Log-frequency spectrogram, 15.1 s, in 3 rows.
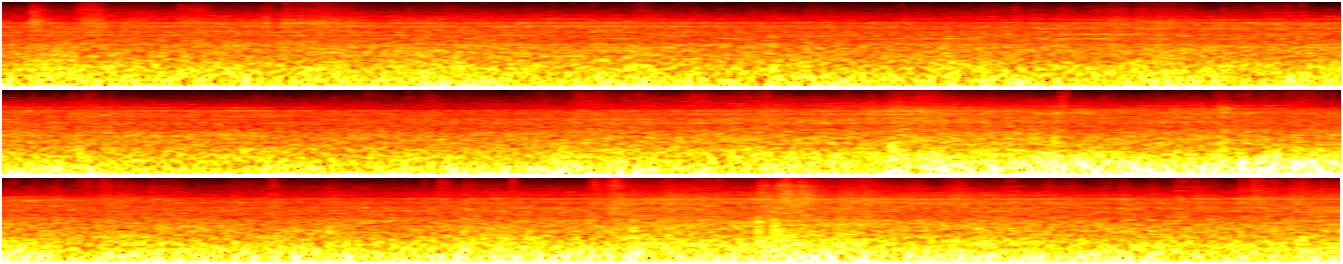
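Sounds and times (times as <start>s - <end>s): steel wheels rumbling on rail: 0.0s - 15.0s.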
